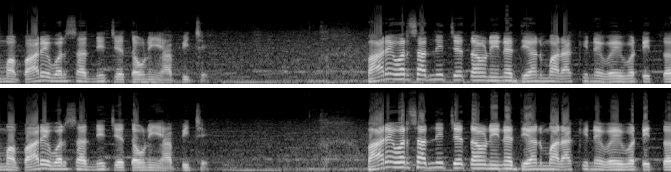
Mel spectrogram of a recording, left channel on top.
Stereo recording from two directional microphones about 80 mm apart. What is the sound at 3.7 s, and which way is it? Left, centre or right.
Speech, right.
